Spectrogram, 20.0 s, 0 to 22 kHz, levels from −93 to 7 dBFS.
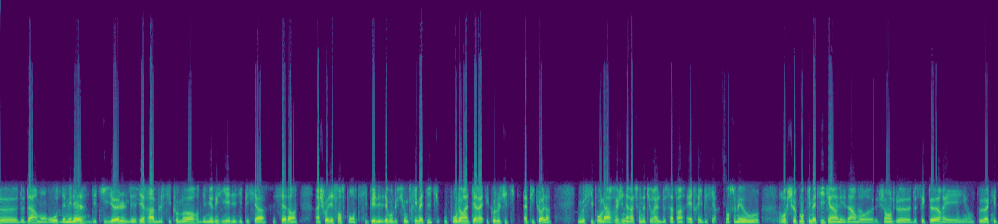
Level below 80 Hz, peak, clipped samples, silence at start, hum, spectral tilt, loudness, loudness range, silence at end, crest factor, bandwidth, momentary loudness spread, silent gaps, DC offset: -58 dBFS; 0 dBFS; under 0.1%; 0 s; none; -6 dB/octave; -13 LUFS; 2 LU; 0.05 s; 14 dB; 10 kHz; 10 LU; none; under 0.1%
